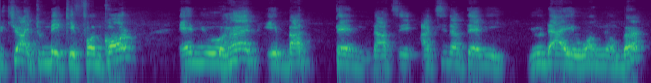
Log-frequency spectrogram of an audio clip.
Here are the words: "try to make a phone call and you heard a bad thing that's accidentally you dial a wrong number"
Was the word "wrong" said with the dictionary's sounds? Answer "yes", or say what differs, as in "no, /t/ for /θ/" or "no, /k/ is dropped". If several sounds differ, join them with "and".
no, /w/ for /ɹ/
